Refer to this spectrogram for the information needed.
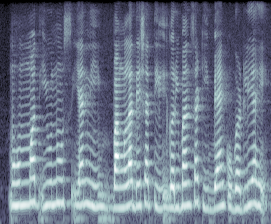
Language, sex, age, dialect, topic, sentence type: Marathi, female, 25-30, Varhadi, banking, statement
